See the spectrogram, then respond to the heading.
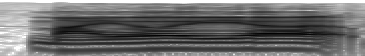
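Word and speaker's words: Mayowa: Benson Mayoya. I never know how to say his name. He's better than Furl. – You got it.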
